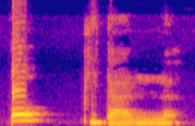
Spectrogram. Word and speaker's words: hôpital: Hôpital. Même chose, je prononce pas le H.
